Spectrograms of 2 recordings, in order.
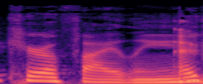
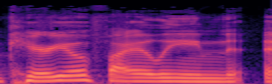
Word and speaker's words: caryophyllene: I say caryophyllene. – Okay. So everyone says it different. – I know. Caryophyllene is the way I got on YouTube and went to the pronunciation, because I was like, what is this?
